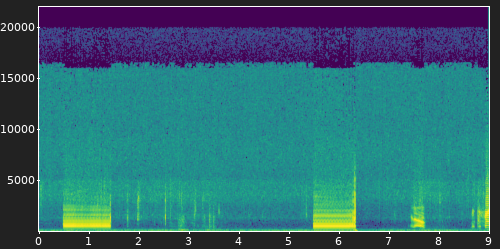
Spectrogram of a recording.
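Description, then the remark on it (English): A telephone ringing heard down the line on a long-distance call from Los Angeles to Nampa: two long, buzzy ring tones about four seconds apart, each lasting roughly a second, over a steady low electrical hum. “Keep ringing, 761. They're ringing the number, Sergeant.”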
